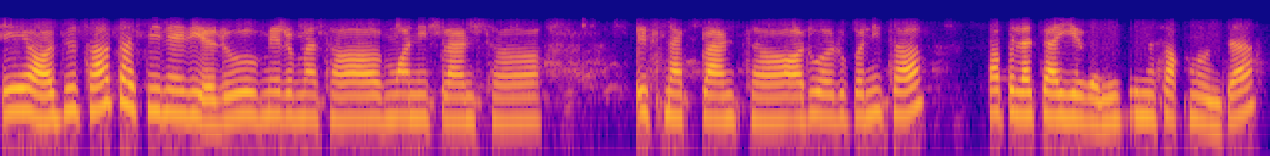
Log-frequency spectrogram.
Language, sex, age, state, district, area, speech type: Nepali, female, 45-60, West Bengal, Jalpaiguri, urban, conversation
